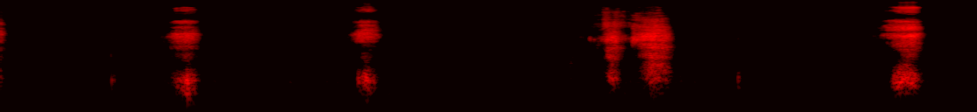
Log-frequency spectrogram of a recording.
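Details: Morning sneezes from a sniffly person whose nose reacts to cooler weather, some natural and some induced with tissue: four sharp, explosive sneezes, one double, with brief quiet breaths between in a quiet room.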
